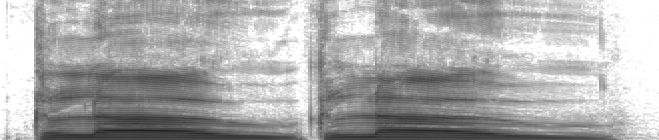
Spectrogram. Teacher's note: Yeah. So, and there's a glide in between them, you know, because you go from the O to the oo.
